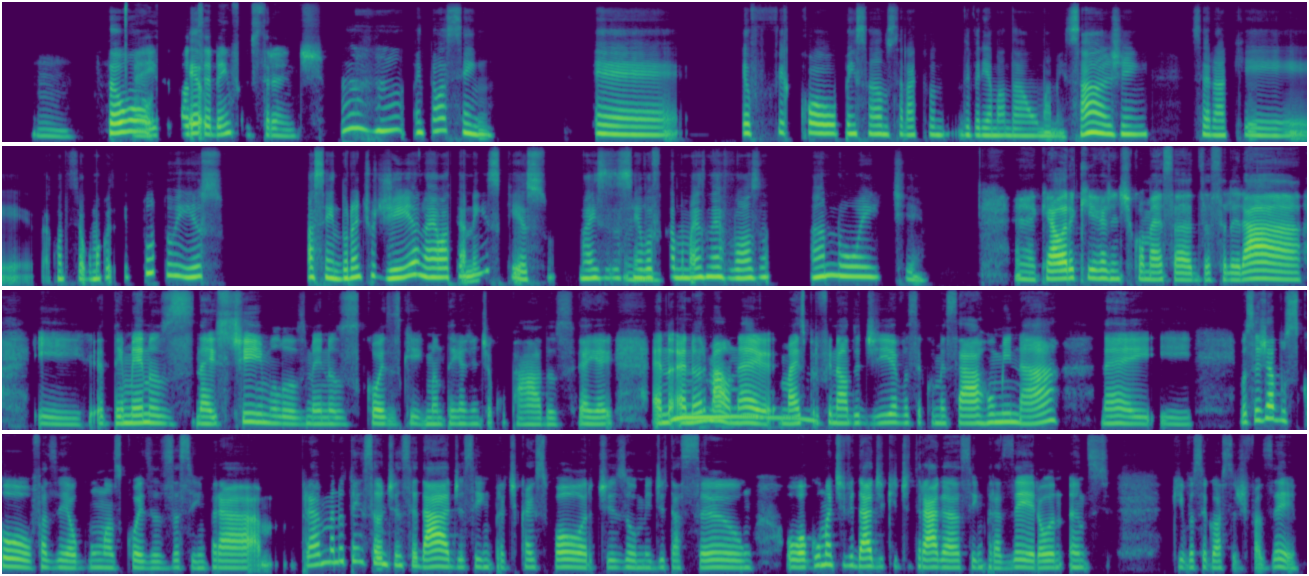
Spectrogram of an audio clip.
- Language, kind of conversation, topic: Portuguese, advice, Como a ansiedade atrapalha seu sono e seu descanso?
- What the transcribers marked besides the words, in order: none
